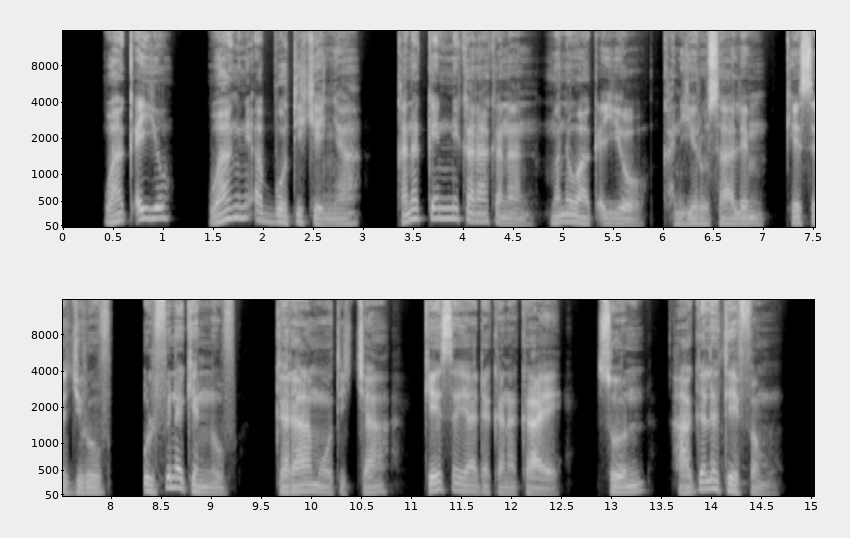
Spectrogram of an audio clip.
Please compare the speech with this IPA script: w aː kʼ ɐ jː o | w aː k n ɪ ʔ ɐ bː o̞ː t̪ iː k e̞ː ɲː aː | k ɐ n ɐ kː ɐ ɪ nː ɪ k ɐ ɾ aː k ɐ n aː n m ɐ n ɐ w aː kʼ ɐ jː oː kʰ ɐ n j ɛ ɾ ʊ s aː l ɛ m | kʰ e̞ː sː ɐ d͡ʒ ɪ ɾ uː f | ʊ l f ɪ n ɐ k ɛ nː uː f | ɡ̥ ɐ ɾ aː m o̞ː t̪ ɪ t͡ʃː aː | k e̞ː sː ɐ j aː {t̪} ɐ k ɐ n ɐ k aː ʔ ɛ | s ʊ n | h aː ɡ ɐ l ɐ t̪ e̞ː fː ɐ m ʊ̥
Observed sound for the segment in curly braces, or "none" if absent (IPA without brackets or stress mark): d̪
